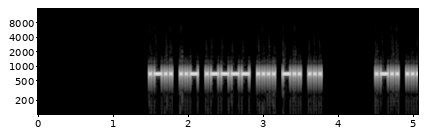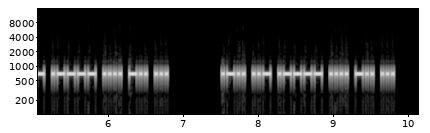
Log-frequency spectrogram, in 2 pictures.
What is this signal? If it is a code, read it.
Morse code, heard as a keyed tone, about 34 wpm, 700 Hz. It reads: LU1HDS LU1HDS LU1HDS
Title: DXCC-100 Call Signs - 6 Characters - Repeated 3x - 35wpm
